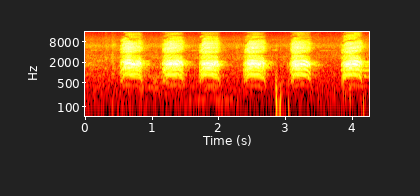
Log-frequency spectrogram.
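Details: A crow, said to be calling its own kind, gives six harsh, nasal caws about every two-thirds of a second among gooseberry trees in a green natural setting, with a brief sharp knock between the fourth and fifth.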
